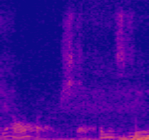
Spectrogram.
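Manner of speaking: high, sly villager pretending to buy; a lightly voiced sly townsman; mock villager voice. Friend retelling a robbed villager baiting the thief, sly high voice.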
